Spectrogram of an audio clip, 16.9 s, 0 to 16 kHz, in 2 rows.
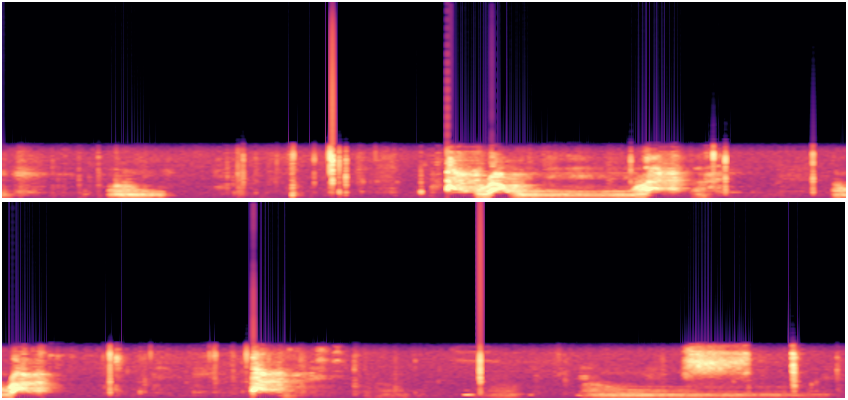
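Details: Indoors, a 10-month-old West Highland White Terrier named Millie barks at a balloon she is playing with, giving scattered short gruff barks and growly bursts between quiet gaps, with light rustling and thumps.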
